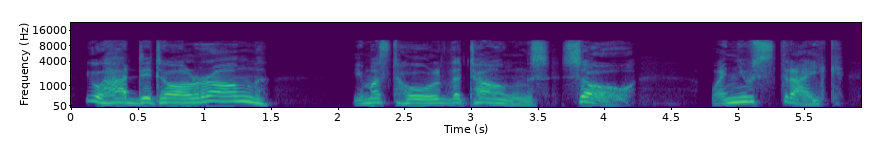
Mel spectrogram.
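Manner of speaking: put-on slow, deliberate old craftsman; instructing smith. A narrator's reading. Smith showing the boy how to strike, instructing. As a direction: teach it with relish, in character. Smith lecturing his pupil in character.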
